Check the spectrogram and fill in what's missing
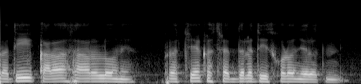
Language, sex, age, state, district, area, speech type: Telugu, male, 45-60, Andhra Pradesh, East Godavari, urban, spontaneous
